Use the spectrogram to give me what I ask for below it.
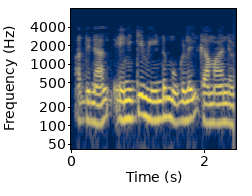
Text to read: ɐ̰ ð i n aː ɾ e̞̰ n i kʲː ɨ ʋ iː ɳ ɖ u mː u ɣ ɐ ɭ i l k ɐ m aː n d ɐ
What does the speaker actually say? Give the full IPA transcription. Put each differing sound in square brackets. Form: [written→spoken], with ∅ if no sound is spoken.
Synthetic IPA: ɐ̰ ð i n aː [ɾ→l] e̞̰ n i kʲː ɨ ʋ iː ɳ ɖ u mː u ɣ ɐ ɭ i l k ɐ m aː n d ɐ

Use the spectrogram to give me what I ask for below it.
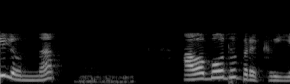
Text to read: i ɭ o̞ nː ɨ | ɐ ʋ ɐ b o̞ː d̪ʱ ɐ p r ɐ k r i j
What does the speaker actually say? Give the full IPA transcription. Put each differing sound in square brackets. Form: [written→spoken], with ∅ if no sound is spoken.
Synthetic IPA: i [ɭ→l] o̞ nː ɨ | ɐ ʋ ɐ b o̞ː d̪ʱ ɐ p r ɐ k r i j

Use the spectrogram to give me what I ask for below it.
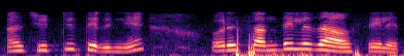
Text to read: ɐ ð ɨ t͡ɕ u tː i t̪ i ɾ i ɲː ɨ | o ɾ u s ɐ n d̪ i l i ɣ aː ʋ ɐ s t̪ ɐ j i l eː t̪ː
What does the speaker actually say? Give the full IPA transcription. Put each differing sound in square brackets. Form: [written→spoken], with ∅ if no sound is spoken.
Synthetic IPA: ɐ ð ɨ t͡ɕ u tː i t̪ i ɾ i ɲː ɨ | o ɾ u s ɐ n d̪ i l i [ɣ→ð] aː ʋ ɐ s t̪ ɐ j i l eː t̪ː

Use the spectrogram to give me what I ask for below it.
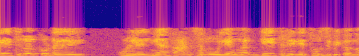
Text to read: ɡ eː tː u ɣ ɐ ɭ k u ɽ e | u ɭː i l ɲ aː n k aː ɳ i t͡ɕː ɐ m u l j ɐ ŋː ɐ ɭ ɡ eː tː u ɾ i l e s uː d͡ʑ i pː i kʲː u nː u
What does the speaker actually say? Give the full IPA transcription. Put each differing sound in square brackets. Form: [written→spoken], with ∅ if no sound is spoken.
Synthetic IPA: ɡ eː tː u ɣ ɐ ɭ k u ɽ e | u ɭː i l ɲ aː n k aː ɳ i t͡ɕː ɐ m [u→uː] l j ɐ ŋː ɐ ɭ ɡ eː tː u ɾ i l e s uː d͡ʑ i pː i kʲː u nː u

